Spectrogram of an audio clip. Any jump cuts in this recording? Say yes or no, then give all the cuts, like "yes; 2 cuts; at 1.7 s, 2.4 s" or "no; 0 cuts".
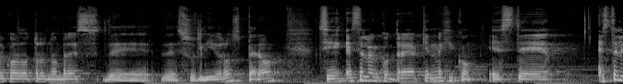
yes; 1 cut; at 4.9 s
